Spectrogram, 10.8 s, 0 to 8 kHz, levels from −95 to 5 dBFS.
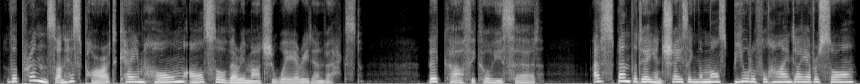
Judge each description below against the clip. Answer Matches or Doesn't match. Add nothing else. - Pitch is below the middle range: Doesn't match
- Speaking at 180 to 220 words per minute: Doesn't match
